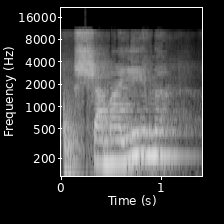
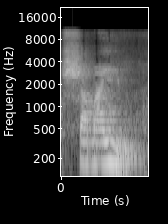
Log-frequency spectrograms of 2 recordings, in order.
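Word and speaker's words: Shamayim: Shamaïm, ça s'écrit S-H-A-M-A-Y-I-M. Je le répète, Shamaïm.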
